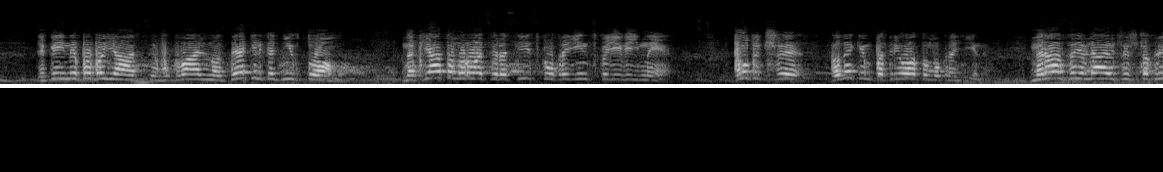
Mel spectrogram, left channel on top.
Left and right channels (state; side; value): silent; right; digital silence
